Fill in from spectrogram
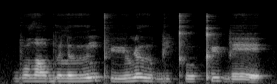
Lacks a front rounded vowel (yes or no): no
